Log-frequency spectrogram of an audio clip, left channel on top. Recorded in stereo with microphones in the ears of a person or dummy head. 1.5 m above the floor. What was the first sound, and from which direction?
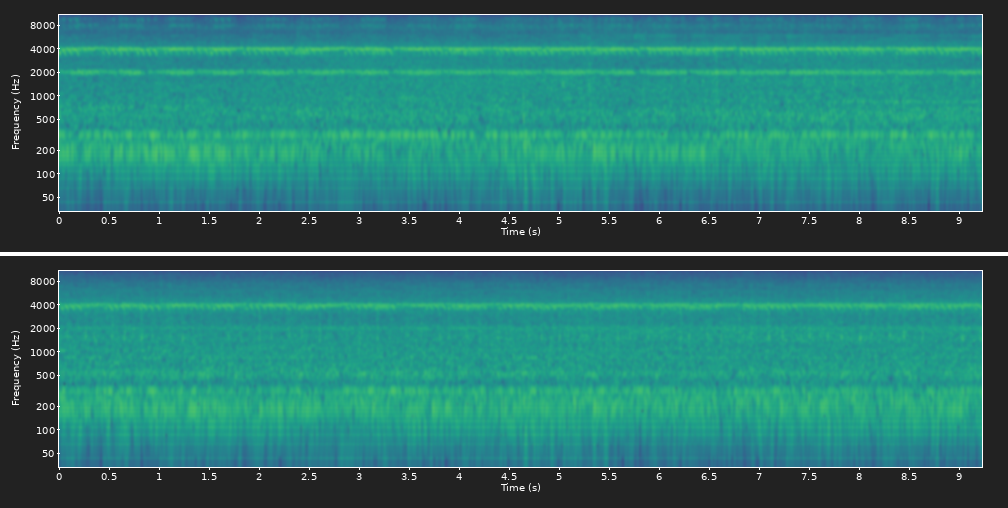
An insect, 55° left (ahead or behind).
